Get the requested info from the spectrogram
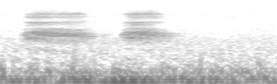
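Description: Two faint crow caws, the first about half a second long and the second shorter, about a second apart, over near-silent room tone.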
